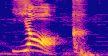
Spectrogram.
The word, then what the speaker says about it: yolk: Olha que lindo, gema em inglês, que a gente escreve Y-O-L-K. A gente não lê yolk, a gente lê York, York.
